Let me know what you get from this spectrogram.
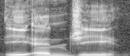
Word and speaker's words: Engerix: The Ingerix? – Yeah, I think that's how you pronounce it. I'm not bad with pronunciations. – Let's see here. So I'm always saying that because I want to know Ingerix. Engerix. – Yeah, I think that's it.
